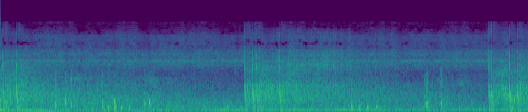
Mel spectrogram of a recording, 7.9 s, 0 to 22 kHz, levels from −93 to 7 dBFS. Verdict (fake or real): real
